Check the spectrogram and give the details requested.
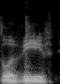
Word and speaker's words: Lviv: Homemade in Lviv's channel, which I think is actually pronounced like Lviv, or something like that. Homemade in Well, let's go with Lviv.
